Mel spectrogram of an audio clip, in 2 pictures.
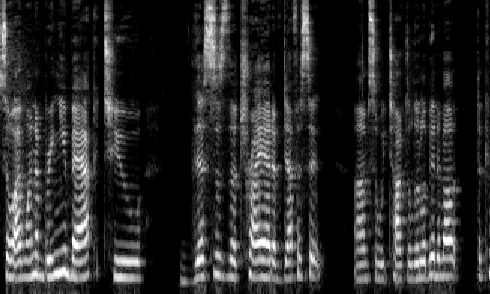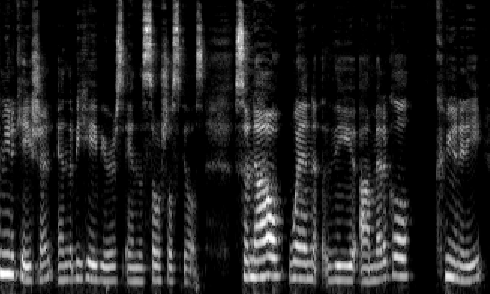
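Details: Adult woman speaking; normal speech.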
